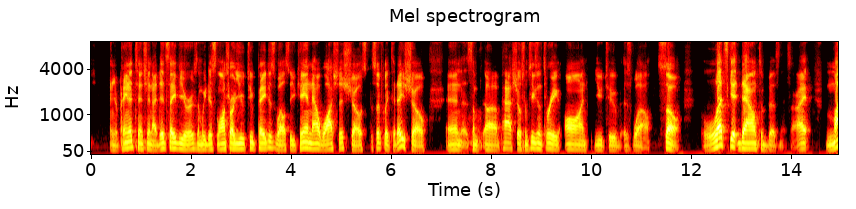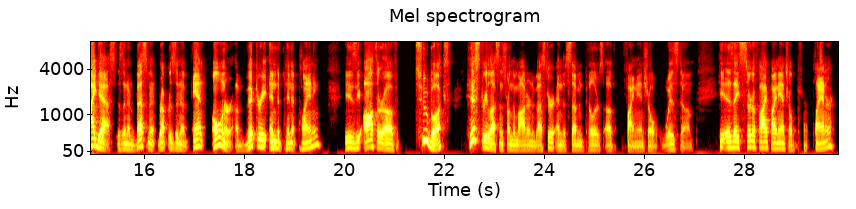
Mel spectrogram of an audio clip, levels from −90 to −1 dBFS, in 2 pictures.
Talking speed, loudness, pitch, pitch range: 170 wpm, -18 LUFS, 95 Hz, 85-110 Hz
